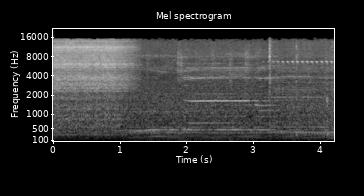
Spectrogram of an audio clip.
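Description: Food processor running, blending pesto: a steady high-pitched whir that drops away after about a second, leaving a few faint steady tones.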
